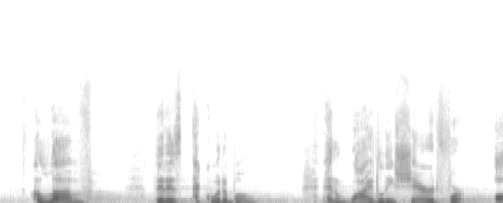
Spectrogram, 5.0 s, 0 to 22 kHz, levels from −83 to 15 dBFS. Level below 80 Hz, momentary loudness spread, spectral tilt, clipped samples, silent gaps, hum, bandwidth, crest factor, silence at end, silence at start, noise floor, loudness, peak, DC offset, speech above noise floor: -84 dBFS; 13 LU; -7 dB/octave; under 0.1%; none; none; 13.5 kHz; 22 dB; 0 s; 0.35 s; -61 dBFS; -36 LUFS; -14 dBFS; under 0.1%; 27 dB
